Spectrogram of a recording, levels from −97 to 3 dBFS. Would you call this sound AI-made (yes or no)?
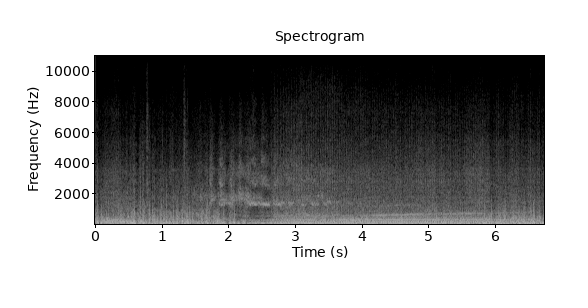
no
